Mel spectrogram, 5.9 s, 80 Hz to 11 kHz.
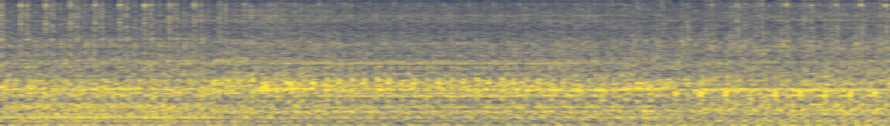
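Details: Subaru EJ201 non-turbo at idle: light, fast ticking or pinging at about three per second. Owner thinks it is not the timing belt tensioner; source unknown.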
